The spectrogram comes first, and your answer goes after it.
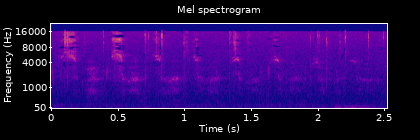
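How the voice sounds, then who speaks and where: Whispering in a playful tone, a woman speaks at a fairly slow pace. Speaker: vlogger. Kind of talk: casual vlog chat. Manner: soft, playful repeated murmur.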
